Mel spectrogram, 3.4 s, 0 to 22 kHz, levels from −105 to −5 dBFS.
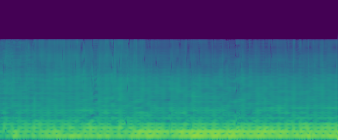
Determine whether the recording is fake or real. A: fake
